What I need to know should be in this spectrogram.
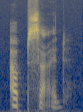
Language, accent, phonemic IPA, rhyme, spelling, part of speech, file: English, US, /ˈʌpˌsaɪd/, -ʌpsaɪd, upside, noun / preposition, En-us-upside.ogg
- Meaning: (noun) 1. The highest or uppermost side or portion of something 2. A favourable aspect of something that also has an unfavourable aspect 3. An upward tendency, especially in a financial market etc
